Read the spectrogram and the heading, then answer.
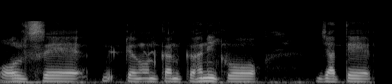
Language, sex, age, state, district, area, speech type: Santali, male, 60+, Jharkhand, East Singhbhum, rural, spontaneous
